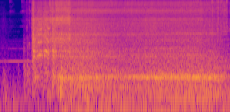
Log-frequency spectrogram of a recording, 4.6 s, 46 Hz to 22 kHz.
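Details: Kia with codes P0301, P0303, P0305, cold start with brake cleaner sprayed into intake and air filter to test for fuel problem: catches and settles into a ragged, stumbling idle; misfiring, cause unconfirmed.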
